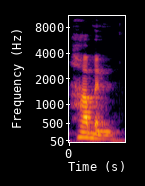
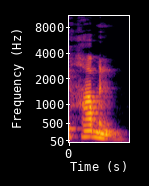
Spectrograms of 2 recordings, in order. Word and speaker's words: haben: make a mistake so for example haben if we go by the words we'll call it as haben but in german it will be harban haben yeah uh may i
